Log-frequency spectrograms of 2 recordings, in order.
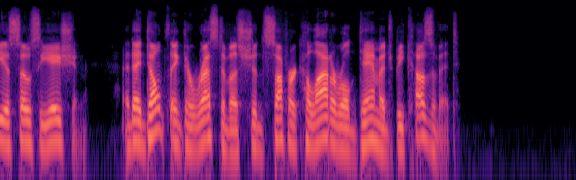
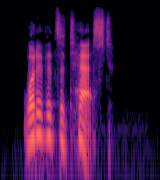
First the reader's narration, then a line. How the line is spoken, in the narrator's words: He said quietly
